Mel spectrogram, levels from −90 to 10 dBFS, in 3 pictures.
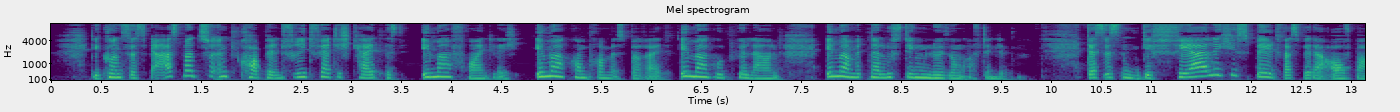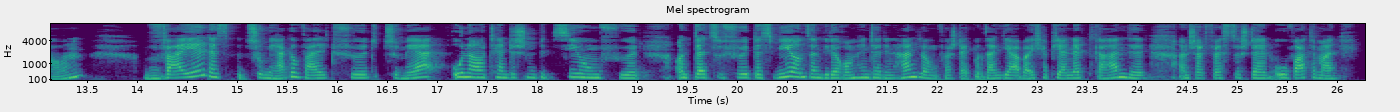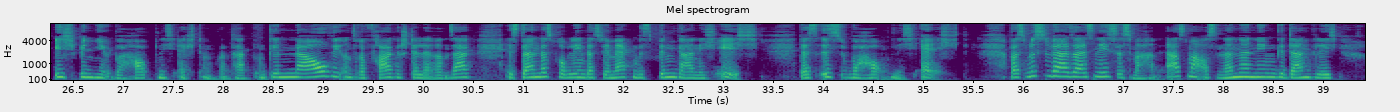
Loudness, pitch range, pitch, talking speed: -21 LUFS, 180-230 Hz, 200 Hz, 165 wpm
